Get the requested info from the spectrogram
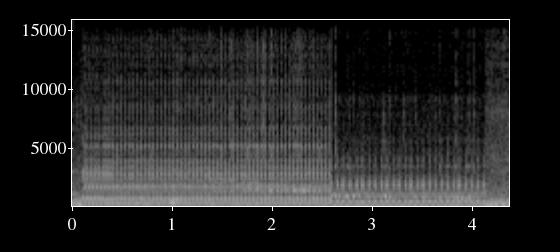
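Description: Espresso machine's pump humming steadily while it pulls a shot of espresso, the hum changing abruptly in tone about two-thirds of the way through.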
